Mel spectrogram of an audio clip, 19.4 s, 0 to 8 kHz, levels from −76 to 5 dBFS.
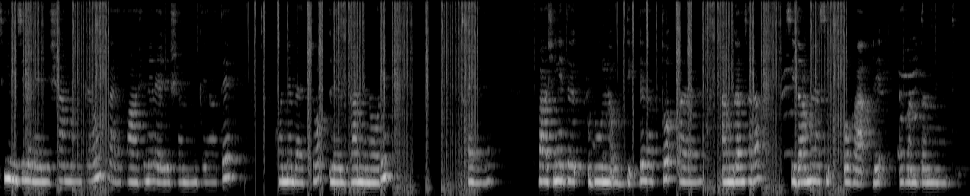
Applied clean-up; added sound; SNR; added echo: none; Packing tape, duct tape; 16 dB; reverberation time 0.6 s.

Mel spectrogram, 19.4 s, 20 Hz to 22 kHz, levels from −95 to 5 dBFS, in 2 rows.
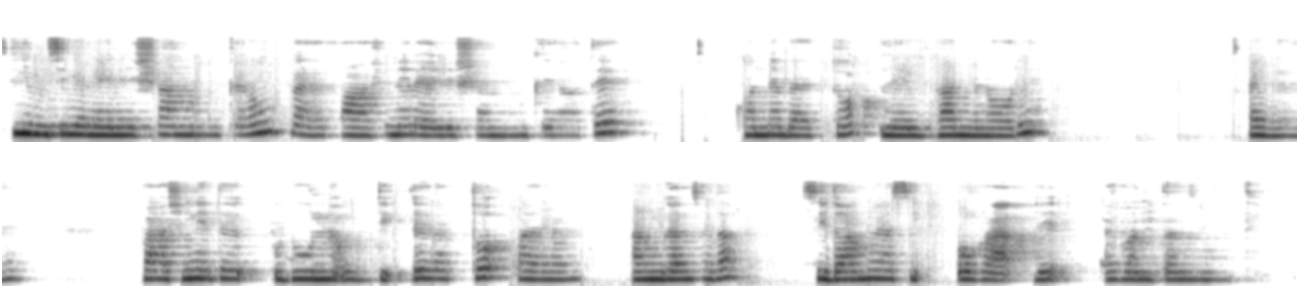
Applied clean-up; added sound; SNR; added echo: neural mask model DeepFilterNet 3.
